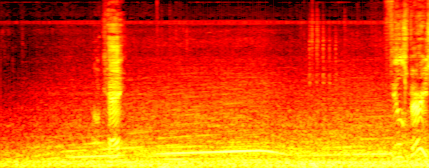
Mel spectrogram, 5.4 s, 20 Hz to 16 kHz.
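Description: A 2023 Honda Accord Sport accelerates with a steady in-cabin engine drone and rising whine under road rumble, while a voice speaks briefly over it.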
